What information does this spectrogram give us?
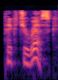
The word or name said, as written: picturesque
